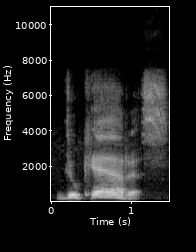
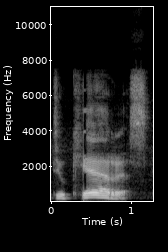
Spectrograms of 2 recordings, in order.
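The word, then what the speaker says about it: dūcēris: passive was ducatis d-u-c-e-r-i-s now the future is spelled the same way d-u-c-e-r-i-s but the e is a long e du cares and the pronunciation is different du cares because the future passive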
